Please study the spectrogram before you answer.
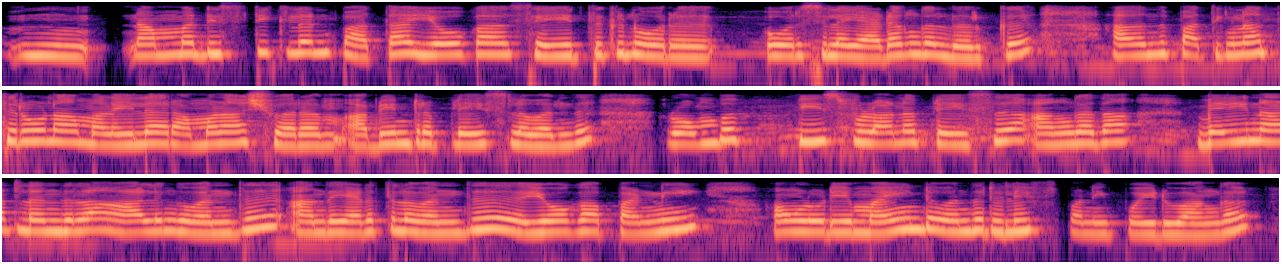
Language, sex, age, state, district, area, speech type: Tamil, female, 18-30, Tamil Nadu, Tiruvannamalai, rural, spontaneous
